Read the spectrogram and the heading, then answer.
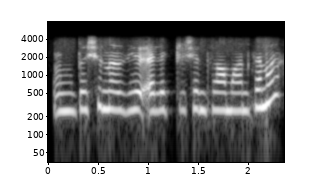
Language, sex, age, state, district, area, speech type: Kashmiri, female, 45-60, Jammu and Kashmir, Baramulla, urban, conversation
